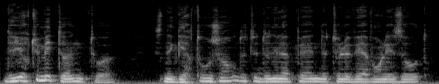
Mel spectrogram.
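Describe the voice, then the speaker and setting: A man's voice: medium pitch, brisk, dark tone, close to an everyday voice. A man reading aloud voices a rude, quarrelsome young man in the story. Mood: grumbling.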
